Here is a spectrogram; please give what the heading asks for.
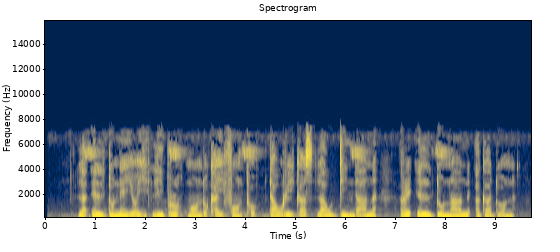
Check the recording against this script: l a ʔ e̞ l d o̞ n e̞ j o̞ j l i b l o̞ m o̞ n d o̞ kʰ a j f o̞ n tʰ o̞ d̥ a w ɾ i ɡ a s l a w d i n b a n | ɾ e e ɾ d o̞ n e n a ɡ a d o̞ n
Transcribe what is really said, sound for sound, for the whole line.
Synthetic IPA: l a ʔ e̞ l d o̞ n e̞ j o̞ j l i b ɾ o̞ m o̞ n d o̞ kʰ a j f o̞ n tʰ o̞ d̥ a w ɾ i ɡ a s l a w d i n d a n | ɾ e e l d o̞ n a n a ɡ a d o̞ n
